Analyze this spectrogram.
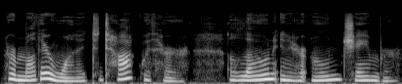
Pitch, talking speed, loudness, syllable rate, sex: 195 Hz, 180 wpm, -16 LUFS, 4.8 syllables/s, female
